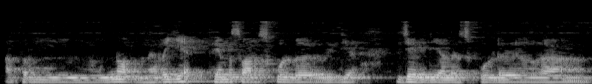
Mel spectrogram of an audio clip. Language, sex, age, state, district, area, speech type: Tamil, male, 30-45, Tamil Nadu, Krishnagiri, rural, spontaneous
